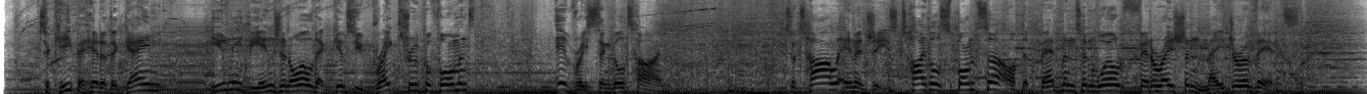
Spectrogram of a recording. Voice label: NZ English; Total Energies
